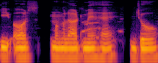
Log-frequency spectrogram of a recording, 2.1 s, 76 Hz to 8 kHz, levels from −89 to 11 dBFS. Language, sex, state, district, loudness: Hindi, male, Jharkhand, Sahebganj, -16 LUFS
